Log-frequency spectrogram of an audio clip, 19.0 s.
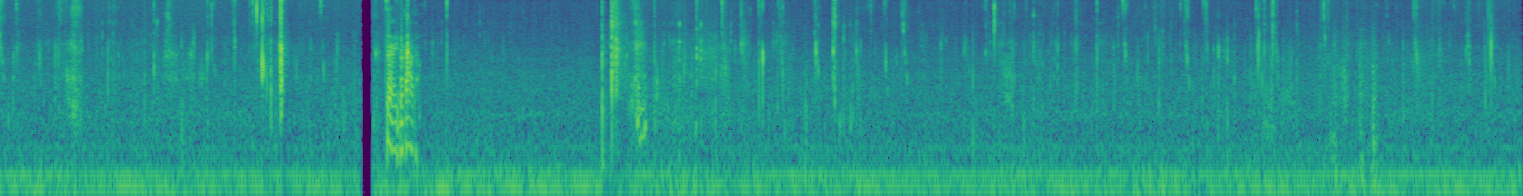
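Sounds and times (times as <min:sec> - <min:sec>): mouth chewing with clicks: 0:00.0 - 0:04.3, 0:08.5 - 0:19.0
steady low hum: 0:00.0 - 0:19.0.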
